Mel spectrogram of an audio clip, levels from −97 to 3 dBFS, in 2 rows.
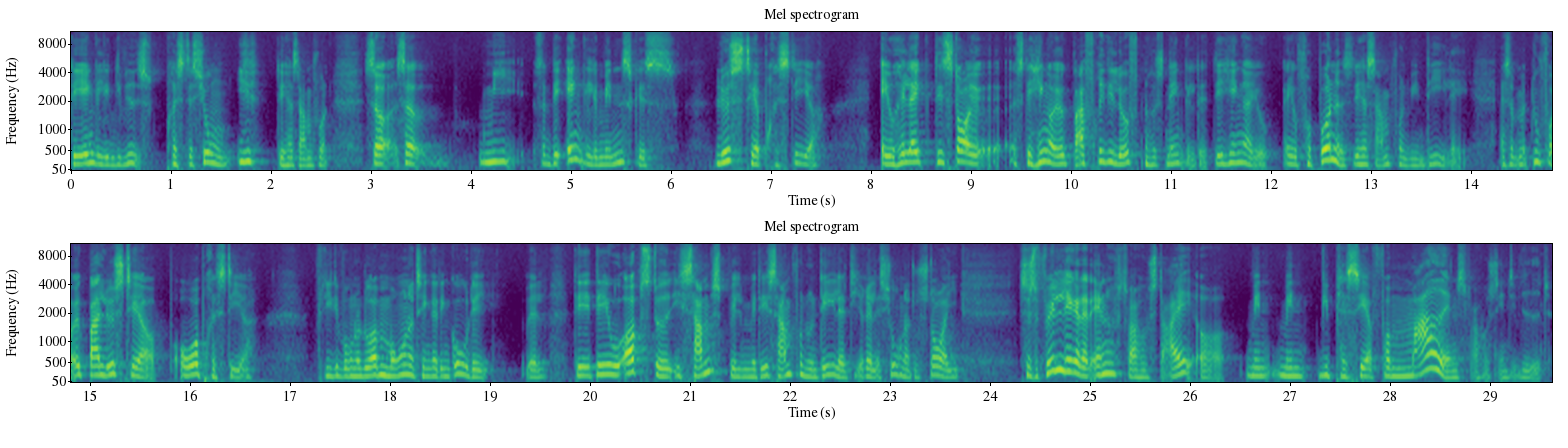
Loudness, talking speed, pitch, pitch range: -20 LUFS, 235 wpm, 195 Hz, 175-220 Hz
